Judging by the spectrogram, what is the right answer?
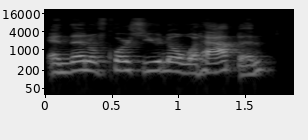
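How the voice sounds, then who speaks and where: A woman guest in a casual group chat, speaking haltingly with many fillers. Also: medium pitch, steady tone, darkish tone, dull audio.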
